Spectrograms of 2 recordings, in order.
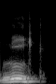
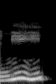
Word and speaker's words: knee: I hurt my knee when I fell. Remember the K is silent. I hurt my knee when I felt.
